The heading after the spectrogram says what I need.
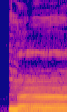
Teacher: Nun yang bertasdid gunna musyaddadah kita dengungkan selama 3 harokat.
